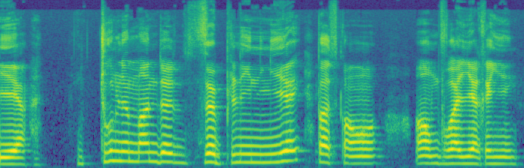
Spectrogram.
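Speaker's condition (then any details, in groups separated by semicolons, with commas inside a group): Ataxia-telangiectasia; trouble eating and drinking alone, drooled as infant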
